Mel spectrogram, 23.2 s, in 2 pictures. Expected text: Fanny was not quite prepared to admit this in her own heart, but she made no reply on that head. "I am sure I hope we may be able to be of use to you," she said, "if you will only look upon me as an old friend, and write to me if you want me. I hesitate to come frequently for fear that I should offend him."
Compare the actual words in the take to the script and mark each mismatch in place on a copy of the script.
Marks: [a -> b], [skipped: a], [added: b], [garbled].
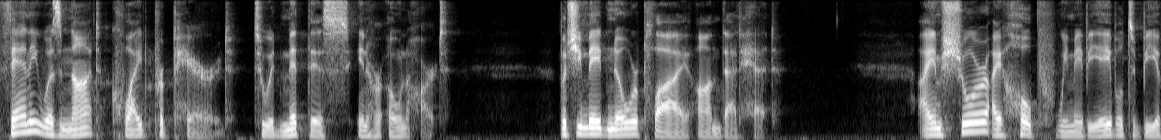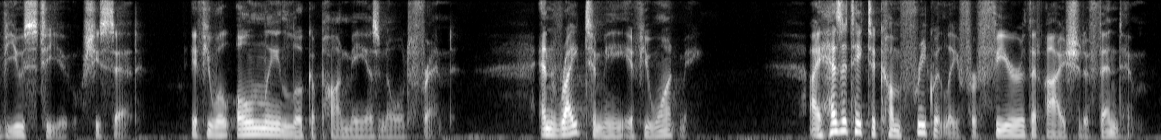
Fanny was not quite prepared to admit this in her own heart, but she made no reply on that head. "I am sure I hope we may be able to be of use to you," she said, "if you will only look upon me as an old friend, and write to me if you want me. I hesitate to come frequently for fear that I should offend him."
